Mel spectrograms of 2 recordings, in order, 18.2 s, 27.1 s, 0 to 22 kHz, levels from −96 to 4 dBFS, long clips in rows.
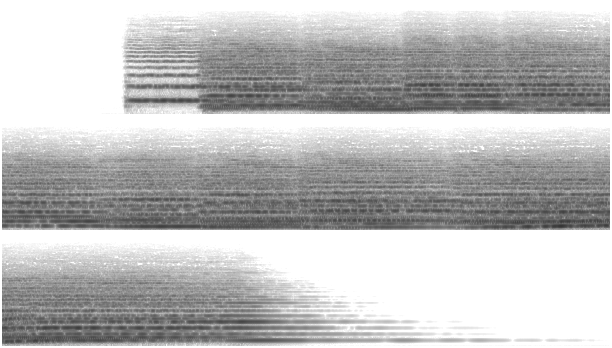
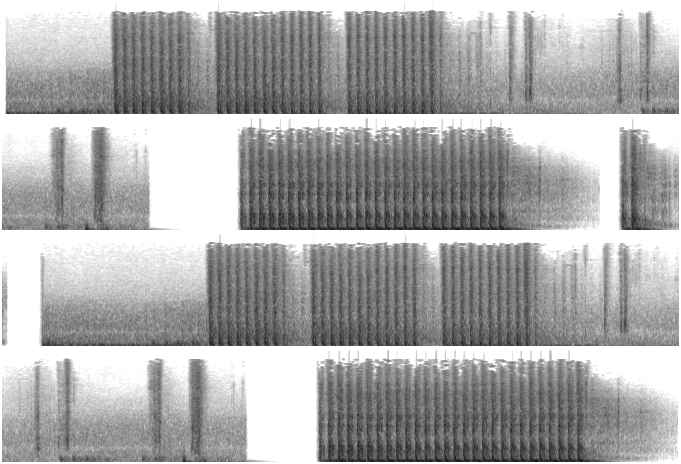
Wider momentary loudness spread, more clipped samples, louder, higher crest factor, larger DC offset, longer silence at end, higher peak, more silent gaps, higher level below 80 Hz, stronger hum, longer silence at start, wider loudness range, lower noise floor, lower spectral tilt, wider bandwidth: second, 5 LU vs 22 LU; neither; second, -25 LUFS vs -14 LUFS; about the same, 16 dB vs 16 dB; neither; first, 2.9 s vs 0.6 s; second, -10 dBFS vs 0 dBFS; second, none vs 8.54-9.12 s, 12.76-12.93 s, 13.61-13.88 s, 23.06-23.45 s; second, -68 dBFS vs -20 dBFS; neither; first, 1.25 s vs 0.05 s; second, 6 LU vs 17 LU; first, -89 dBFS vs -45 dBFS; first, -6.5 dB/octave vs -3.5 dB/octave; second, 12 kHz vs 16 kHz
